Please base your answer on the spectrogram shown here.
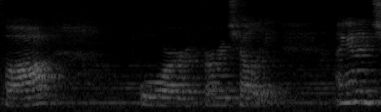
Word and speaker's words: pho: I like the traditional pho, it's pronounced pho, or vermicelli.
